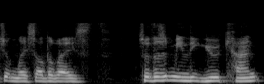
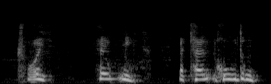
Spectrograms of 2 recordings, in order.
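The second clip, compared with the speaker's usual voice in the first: put-on high little boy's voice, calling out; 6 semitones higher than usual. A game master voices a telepathic message to a player in a little boy's voice. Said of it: "it's a little boy's voice saying".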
